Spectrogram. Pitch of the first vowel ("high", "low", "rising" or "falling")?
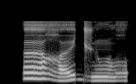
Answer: high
